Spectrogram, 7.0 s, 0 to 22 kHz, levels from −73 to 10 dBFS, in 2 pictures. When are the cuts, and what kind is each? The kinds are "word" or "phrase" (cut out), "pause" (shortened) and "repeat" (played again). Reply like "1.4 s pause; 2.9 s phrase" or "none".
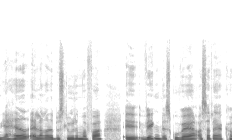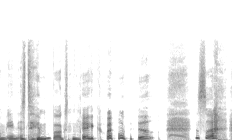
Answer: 1.8 s pause; 2.4 s word; 4.7 s word; 5.0 s word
